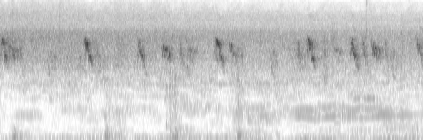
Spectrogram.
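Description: A small bird chirping over and over, about two to three short high chirps a second, with a few soft knocks beneath.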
